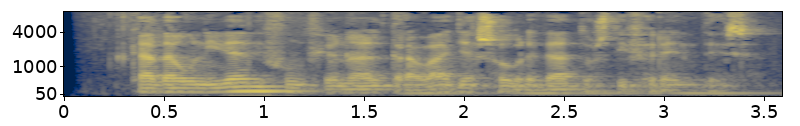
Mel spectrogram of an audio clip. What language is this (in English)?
Galician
